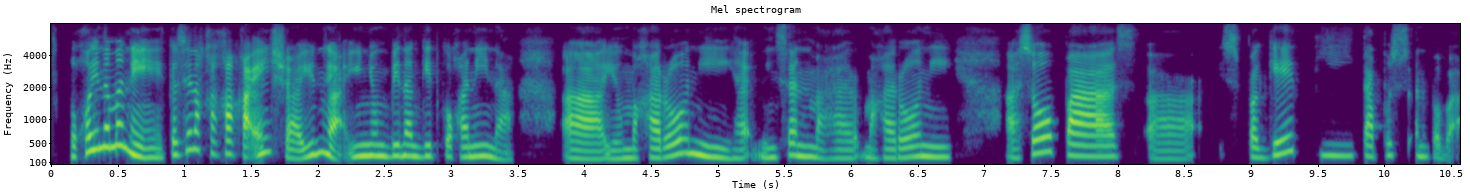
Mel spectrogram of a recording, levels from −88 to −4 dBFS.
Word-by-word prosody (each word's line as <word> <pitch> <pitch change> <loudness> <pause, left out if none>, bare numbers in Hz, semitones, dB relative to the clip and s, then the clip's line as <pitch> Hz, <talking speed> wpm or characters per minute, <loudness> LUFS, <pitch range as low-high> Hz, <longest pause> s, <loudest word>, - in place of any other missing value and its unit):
okey 315 - +3
naman 415 -2 +4
eh 210 -6 +5
kasi 255 - -3
nakakakain 275 -3 +3
siya, 180 - -1
yun 250 +9 +1
nga 280 - +4
yun 230 +2 +2
yung 230 - +2
binanggit 225 -1 0
ko - - -4
kanina. 210 0 -2 0.3
Ah 170 -2 +3
yung 180 +2 -5
macaroni 205 0 0
ha 180 - -3
minsan 215 +3 -2
maha 180 -2 -7
macaroni, 210 +1 -3 0.4
ah - - -3
sopas, 235 - +3
ah, 170 0 -8 0.2
spaghetti, 240 - -5
tapos 235 +2 -6
ano 220 -1 -8
pa - - -7
ba? - - -9
220 Hz, 160 wpm, -22 LUFS, 195-255 Hz, 0.4 s, eh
